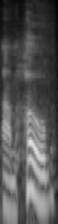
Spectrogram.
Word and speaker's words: Job: So that's Kenneth on the right, and a guy named Hobe, spelled like Job, but it's pronounced Hobe. Because they do the soft J. Spanish.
